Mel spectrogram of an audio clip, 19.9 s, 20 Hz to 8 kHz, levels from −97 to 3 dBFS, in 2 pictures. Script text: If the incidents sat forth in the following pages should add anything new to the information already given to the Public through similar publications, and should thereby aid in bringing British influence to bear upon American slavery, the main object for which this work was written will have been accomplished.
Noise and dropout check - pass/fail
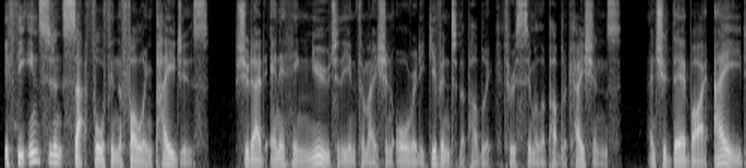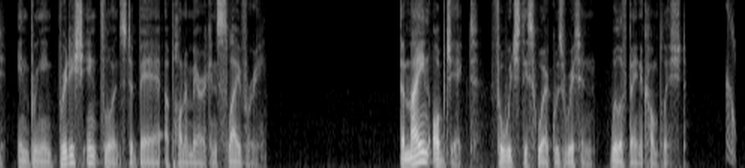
fail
